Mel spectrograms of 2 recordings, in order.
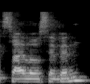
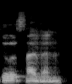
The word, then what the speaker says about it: psilocybin: Psilocybin. Have I been pronouncing it psilocybin this whole time? Maybe, yes. I didn't want to correct you, but I think it's psilocybin.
